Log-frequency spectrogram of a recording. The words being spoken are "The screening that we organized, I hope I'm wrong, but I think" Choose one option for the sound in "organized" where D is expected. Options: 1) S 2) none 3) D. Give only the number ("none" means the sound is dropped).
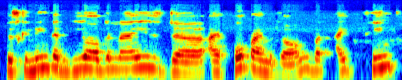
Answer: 3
